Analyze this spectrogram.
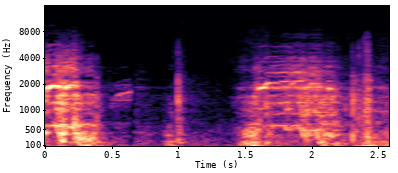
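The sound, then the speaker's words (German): A horse gives a loud neigh, pauses briefly, then lets out a second, longer whinny with a snorting finish as it suddenly stops in a snowstorm at an open town gate. “Aber genau in diesem Moment blieb das Pferd plötzlich stehen.”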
